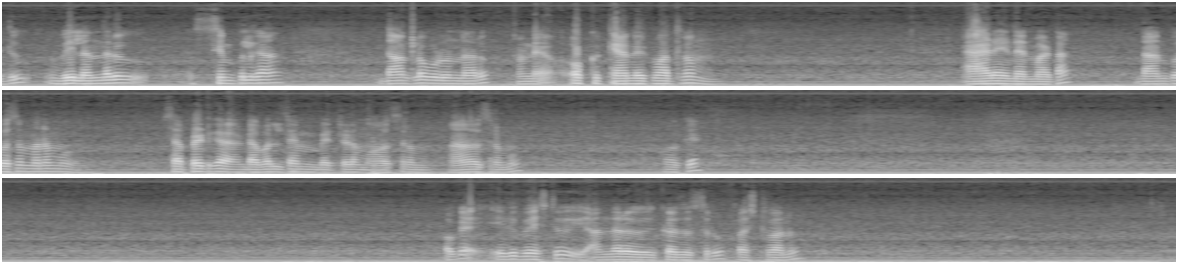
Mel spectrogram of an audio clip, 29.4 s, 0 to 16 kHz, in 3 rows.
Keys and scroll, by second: 8.1 ctrl+a, 8.3 c, 8.5 w, 11.1 w, 11.5 v, 11.7 v, 12.2 Tab, 12.8 Tab, 13.7 alt+Tab, 18.2 Right, 19.8 Left, 21.0 Right, 22.2 Left, 25.4 alt+Tab, 29.2 alt+a.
